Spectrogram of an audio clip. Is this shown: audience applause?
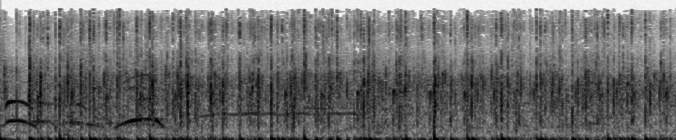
yes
